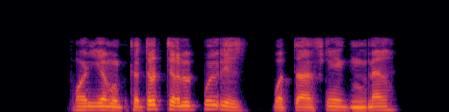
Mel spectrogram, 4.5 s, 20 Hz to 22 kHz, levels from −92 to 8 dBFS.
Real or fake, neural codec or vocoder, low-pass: fake; codec, 16 kHz, 1 kbps, FunCodec, trained on LibriTTS, 50 frames a second; 5.4 kHz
